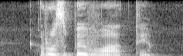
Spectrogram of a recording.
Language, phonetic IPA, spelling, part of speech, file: Ukrainian, [rɔzbeˈʋate], розбивати, verb, Uk-розбивати.ogg
- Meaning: 1. to break, to smash, to shatter 2. to fracture 3. to divide 4. to lay out (:park) 5. to pitch (:tent)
